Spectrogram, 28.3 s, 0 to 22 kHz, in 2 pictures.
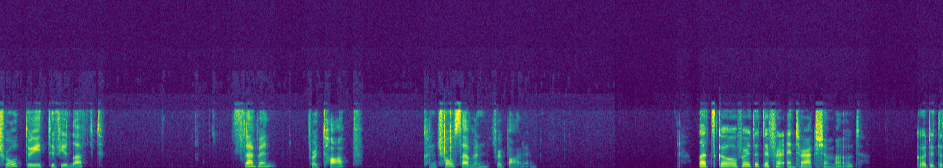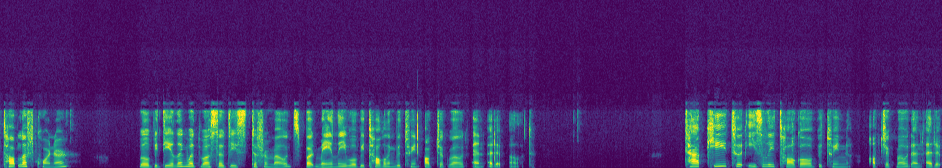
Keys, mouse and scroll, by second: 3.5 KP_7, 6.5 ctrl+KP_7, 15.4-22.2 drag, 22.7 click, 26.0 Tab, 28.0 Tab.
